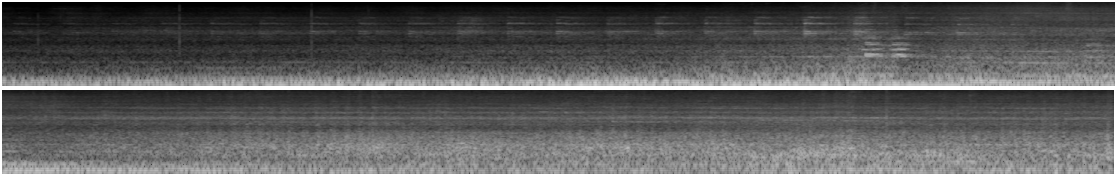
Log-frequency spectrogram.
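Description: Amtrak passenger train passing at track side. First the diesel locomotive's deep engine rumble builds as it approaches and goes by, with a bell ringing in even, repeated strikes. Then the passenger cars roll past with wheels clacking over the rail joints and a steady high wheel-on-rail sound.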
